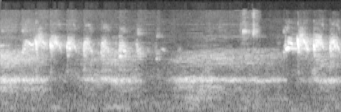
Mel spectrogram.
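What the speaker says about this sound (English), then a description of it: "There's a bald eagle watching us." A bald eagle calls outdoors in a series of thin, high chittering notes that come in quick repeated bursts, fairly faint and at a distance, with no talking.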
